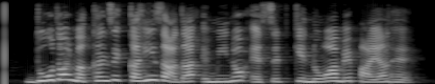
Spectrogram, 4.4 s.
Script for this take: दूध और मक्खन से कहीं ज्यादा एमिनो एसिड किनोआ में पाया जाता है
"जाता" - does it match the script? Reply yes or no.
no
